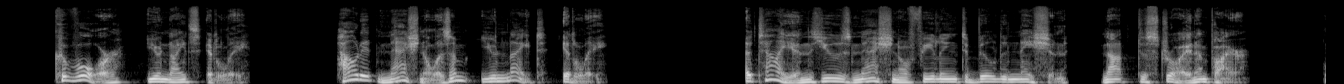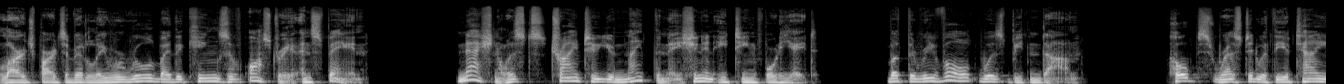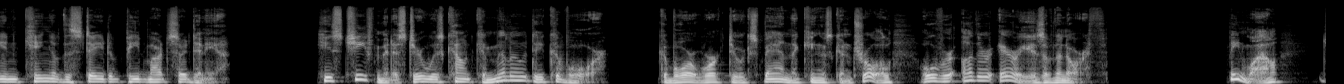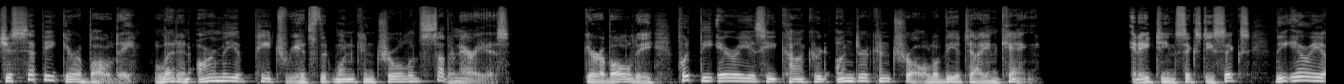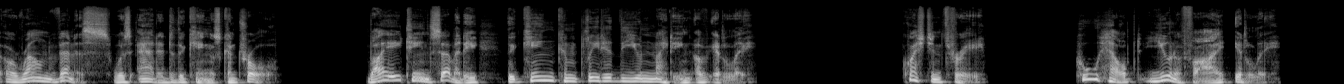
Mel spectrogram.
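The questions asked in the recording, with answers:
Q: Who helped unify Italy?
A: Cavour and Garibaldi (with the king of Piedmont-Sardinia)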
